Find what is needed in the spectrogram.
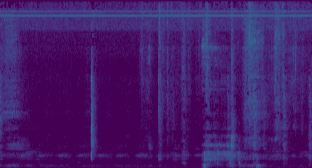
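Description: Near silence: room tone, with a faint click about two seconds in and a few soft faint sounds a little past the middle.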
